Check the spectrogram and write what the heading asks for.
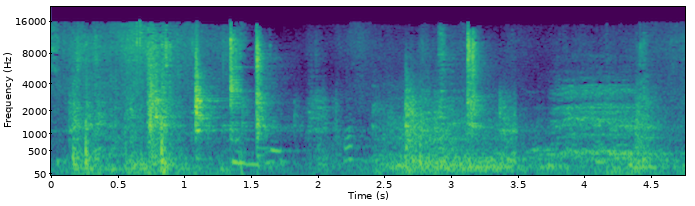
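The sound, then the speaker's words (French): A horse whinnies and snorts in its stall, with a few sharp knocks and shuffling sounds as the stall door is opened, and low background rumble throughout. “Là, j'ouvre la porte du box.”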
